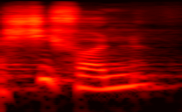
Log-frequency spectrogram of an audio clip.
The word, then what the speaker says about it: siphon: chiffonnerie avait pour emblème un siphon prononcé chiffon qui était le signe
